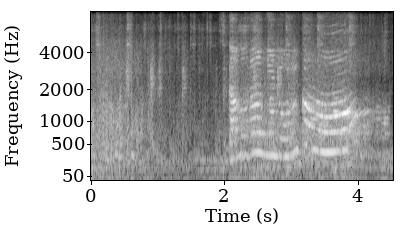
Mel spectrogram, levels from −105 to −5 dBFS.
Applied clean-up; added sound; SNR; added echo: neural separator model SepFormer DNS4.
